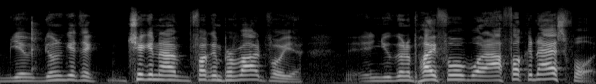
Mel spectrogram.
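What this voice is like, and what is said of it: Unidentified put-on accent. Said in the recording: “I don't know what accent that is.”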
